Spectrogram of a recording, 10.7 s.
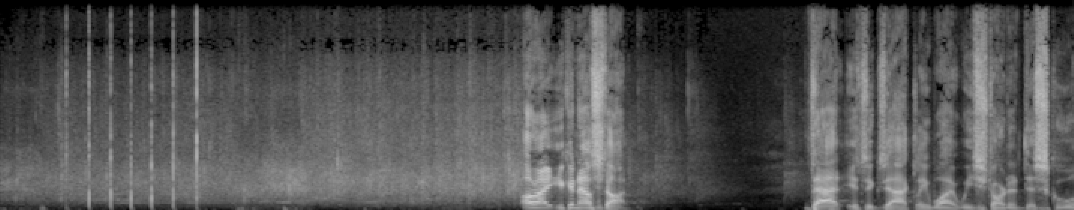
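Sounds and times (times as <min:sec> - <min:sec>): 
audience clapping hands: 0:00.0 - 0:08.4
speech: 0:05.2 - 0:06.4, 0:08.1 - 0:10.7.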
